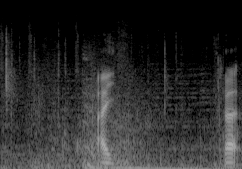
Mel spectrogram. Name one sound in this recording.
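Flames burst and roar in a fiery blast.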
